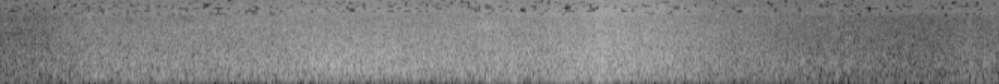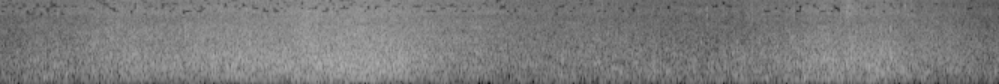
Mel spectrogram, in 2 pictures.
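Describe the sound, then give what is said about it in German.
Ocean waves roll in and break on the shore in slow, broad surges, swelling and fading roughly every four to five seconds over a steady wash of surf, with no voices. “Stell dir vor, wie du all deine Sorgen ganz einfach an die Wellen abgibst.”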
